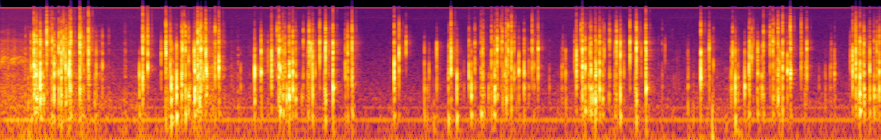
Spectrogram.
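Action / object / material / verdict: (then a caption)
scrape / cardboard candy box / cardboard / none. The cardboard flaps of an opened Raffaello candy box are bent and rubbed with fingertips, making bright, crisp crushing and crinkling in bursts of crackle separated by short pauses. A faint, steady low hum runs underneath throughout.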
